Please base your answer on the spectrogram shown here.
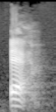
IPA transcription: æ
